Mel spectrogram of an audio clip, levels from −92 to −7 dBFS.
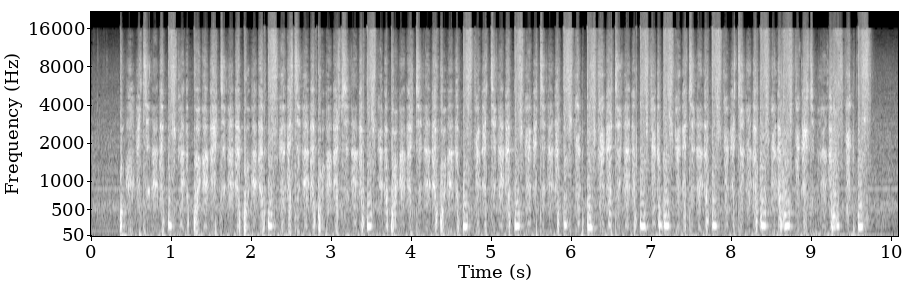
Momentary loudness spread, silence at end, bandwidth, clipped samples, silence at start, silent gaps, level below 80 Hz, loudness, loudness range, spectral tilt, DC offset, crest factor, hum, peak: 3 LU; 0 s; over 20 kHz; 4%; 0 s; none; -28 dBFS; -5 LUFS; 1 LU; -2 dB/octave; 0.8%; 8 dB; none; 0 dBFS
